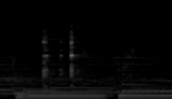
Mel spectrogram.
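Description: Two light metallic clinks of a steel bowl being picked up and handled, about half a second and a second in, the second one sharper, over steady background music.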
